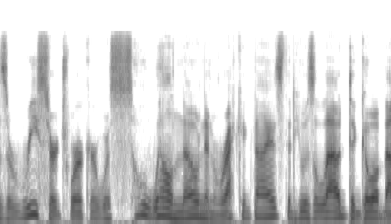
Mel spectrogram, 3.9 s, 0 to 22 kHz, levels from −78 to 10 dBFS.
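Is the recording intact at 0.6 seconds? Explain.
Yes, the audio is intact at 0.6 seconds, with no dropout, click, distortion or other technical fault audible at that moment.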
